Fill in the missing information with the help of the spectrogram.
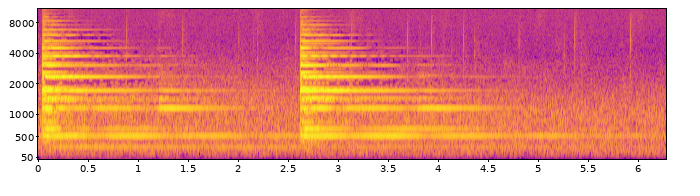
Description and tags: Church Clock Strikes 2
The church bell strikes 2 oclock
